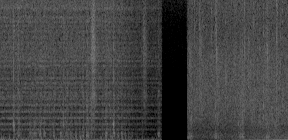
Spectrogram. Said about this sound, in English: Oh, Christ, it was another day of freezing rain and sleet.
